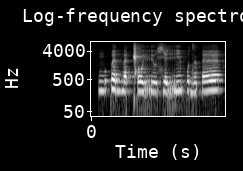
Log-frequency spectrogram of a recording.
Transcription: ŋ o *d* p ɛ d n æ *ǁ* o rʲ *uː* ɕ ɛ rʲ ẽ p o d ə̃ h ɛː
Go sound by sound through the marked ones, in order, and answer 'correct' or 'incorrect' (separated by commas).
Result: incorrect, correct, incorrect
